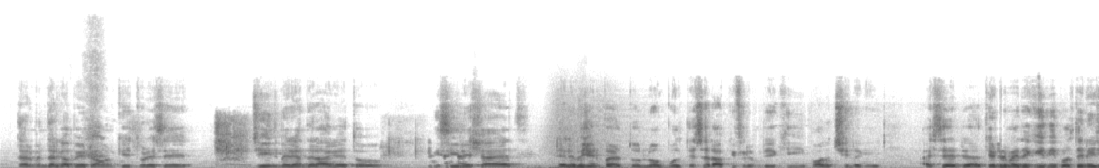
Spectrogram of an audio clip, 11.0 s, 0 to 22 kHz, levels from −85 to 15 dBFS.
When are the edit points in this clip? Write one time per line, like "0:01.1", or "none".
0:05.4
